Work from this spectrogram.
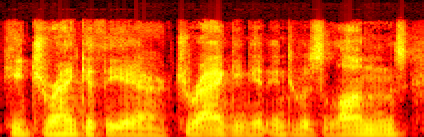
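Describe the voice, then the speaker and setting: A man giving a dramatic reading of literary fiction, with measured, expressive and lyrical phrasing. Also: mid-range voice.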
